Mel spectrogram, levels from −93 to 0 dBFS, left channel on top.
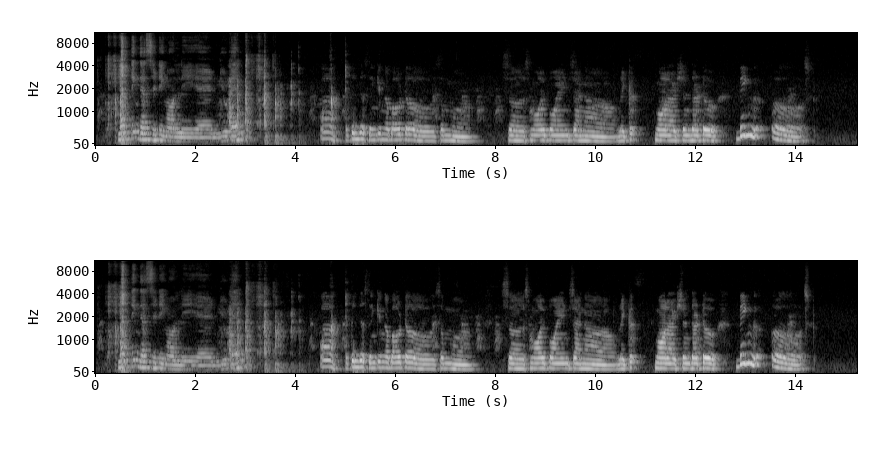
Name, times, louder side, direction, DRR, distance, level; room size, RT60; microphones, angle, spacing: voice 1, 0.2-3.7, left 2 dB, 30° left, 2.4 m, -33 dB
voice 2, 4.5-7.6 8.3-10.8 11.2-12.4 12.8-14.4, right 3 dB, 45° right, 0.7 m, -26 dB
12.5 x 5.3 x 2.2 m
head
